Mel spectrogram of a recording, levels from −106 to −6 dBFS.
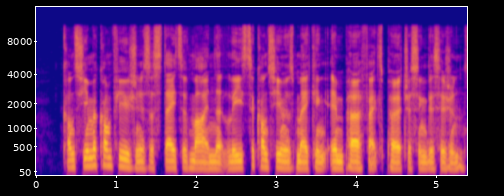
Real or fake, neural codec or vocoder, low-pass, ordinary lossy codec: real; none; 10.8 kHz; none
